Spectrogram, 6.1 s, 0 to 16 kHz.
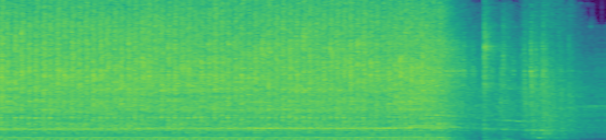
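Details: Mitsubishi Evo 8, first startup after reassembly, new tune loaded with Infinity Tuner: engine chugs unevenly about four seconds then stumbles and dies, won't hold idle; no leaks, cause unclear.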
